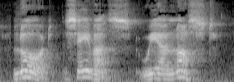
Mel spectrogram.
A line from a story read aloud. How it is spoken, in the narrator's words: cried out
